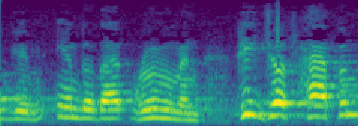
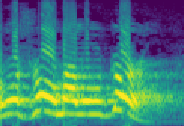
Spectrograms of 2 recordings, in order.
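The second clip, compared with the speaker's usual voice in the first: a father's raised, desperate demand, higher and louder; frantic shout; 5 semitones higher, 8 dB louder than usual. Retold or imitated. Father shouting at the doctor over his dying daughter, frantic and loud. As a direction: yell it at the doctor, frantic for your baby.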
